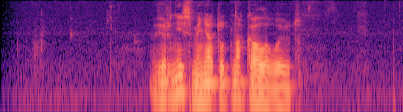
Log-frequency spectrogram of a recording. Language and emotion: Russian, neutral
